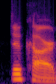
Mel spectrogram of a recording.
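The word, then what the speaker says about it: Ducard: has fragile ghoul eventually i do do card apparently that's how they they pronounce it but yeah i it's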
